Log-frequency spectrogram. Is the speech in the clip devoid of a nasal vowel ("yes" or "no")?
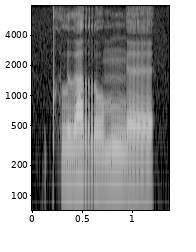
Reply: yes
